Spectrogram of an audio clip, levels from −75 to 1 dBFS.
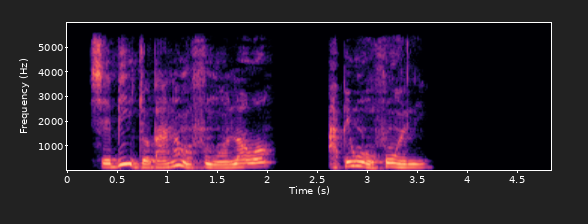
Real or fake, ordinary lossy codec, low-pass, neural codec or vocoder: fake; AAC, 32 kbps; 5.4 kHz; codec, 16 kHz, 16 kbps, FreqCodec, larger model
